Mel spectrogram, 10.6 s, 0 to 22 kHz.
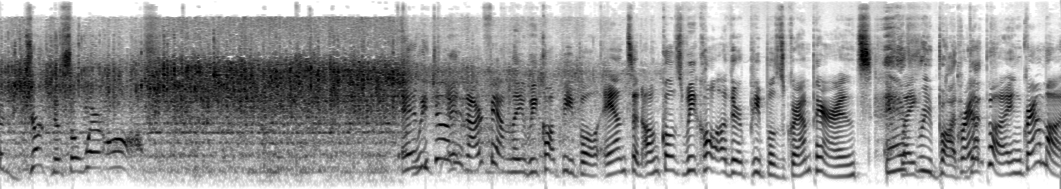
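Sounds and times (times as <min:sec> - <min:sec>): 
toilet flushing: 0:00.0 - 0:07.2
speech: 0:00.3 - 0:02.1, 0:04.0 - 0:10.6.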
